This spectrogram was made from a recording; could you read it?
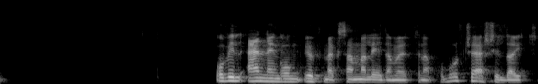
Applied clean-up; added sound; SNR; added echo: neural mask model DeepFilterNet 3.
